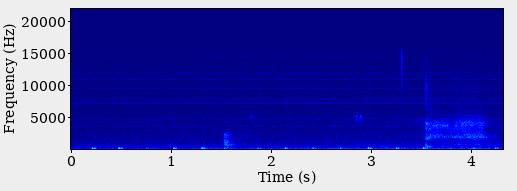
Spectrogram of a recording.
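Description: Faint, soft thuds of fingertips tapping on the chest at the collarbone, evenly paced at about three to four taps a second: EFT tapping on the collarbone point.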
